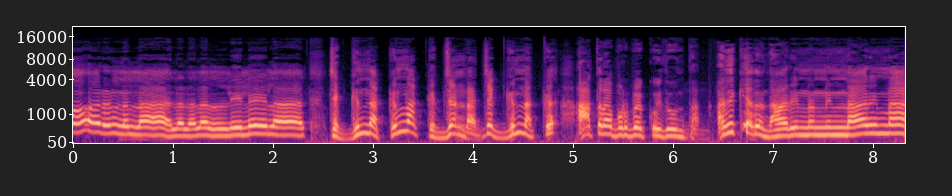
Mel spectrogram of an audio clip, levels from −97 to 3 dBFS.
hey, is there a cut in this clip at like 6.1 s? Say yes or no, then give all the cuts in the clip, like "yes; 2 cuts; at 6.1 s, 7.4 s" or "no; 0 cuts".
yes; 1 cut; at 6.1 s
